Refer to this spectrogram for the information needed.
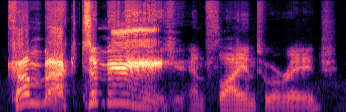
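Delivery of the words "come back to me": high, slow raging war cry; battle shout. Acted. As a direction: bellow at the fleeing beast. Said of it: "I'm going to shout at it".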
